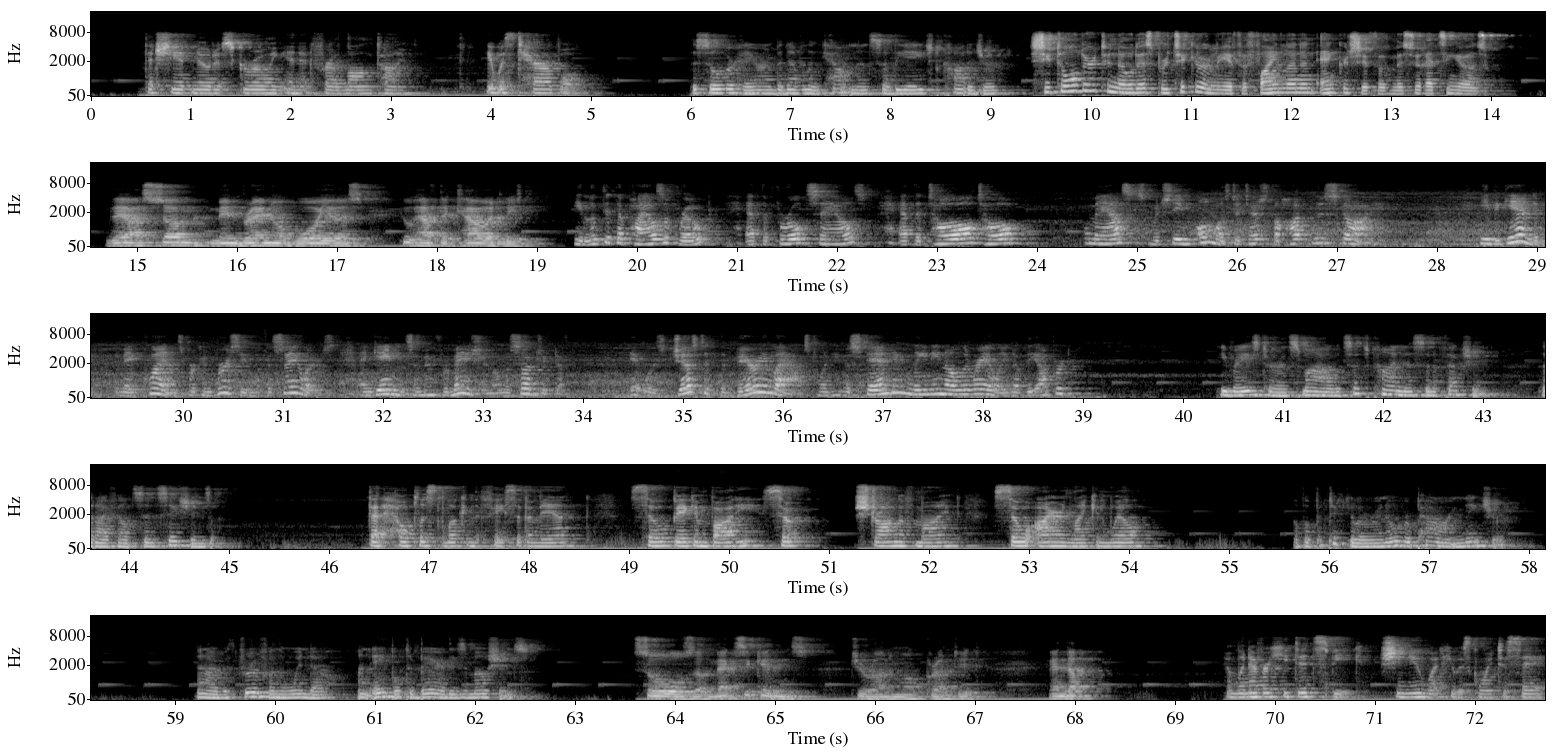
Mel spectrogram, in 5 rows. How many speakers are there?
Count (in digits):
5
